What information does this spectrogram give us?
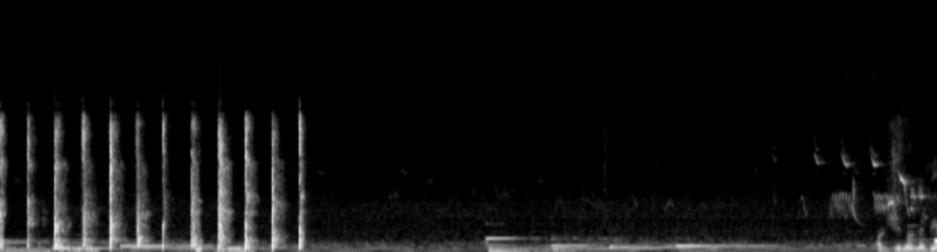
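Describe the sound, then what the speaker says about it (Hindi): A meditation group at an Aanapansati session claps loudly, a quick run of sharp, close claps for about three seconds, then sustained ringing tones carry on with a few scattered taps near the end. "हम तेज से ताली बजाएंगे,"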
